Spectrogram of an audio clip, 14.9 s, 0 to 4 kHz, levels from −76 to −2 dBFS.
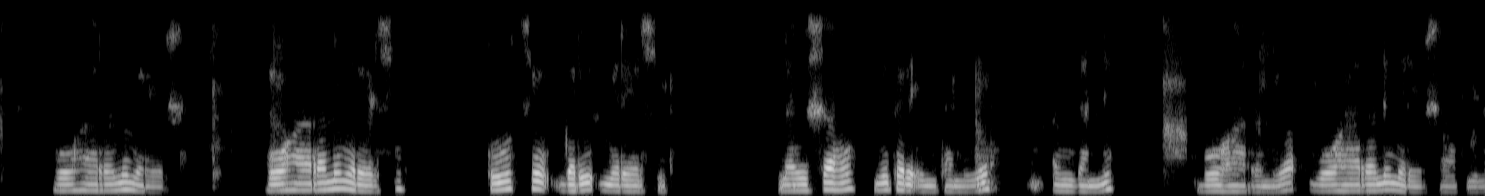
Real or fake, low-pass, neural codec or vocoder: fake; 3.6 kHz; codec, 44.1 kHz, 7.8 kbps, DAC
